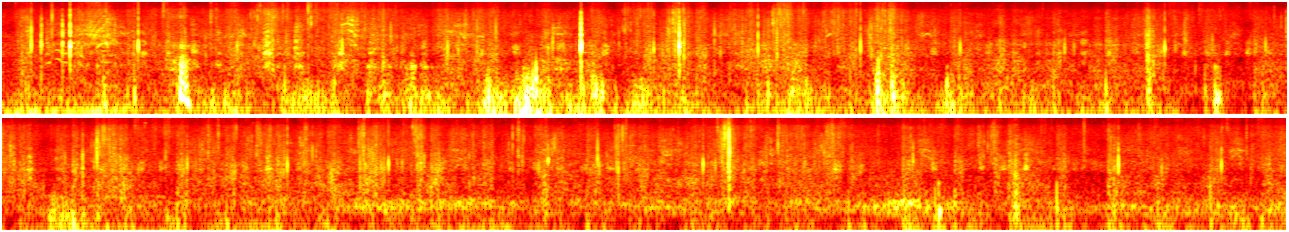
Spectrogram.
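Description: Footsteps walking steadily along a dry grassy path, in an uneven run of soft steps, with a heavier low rumble during the first half.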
